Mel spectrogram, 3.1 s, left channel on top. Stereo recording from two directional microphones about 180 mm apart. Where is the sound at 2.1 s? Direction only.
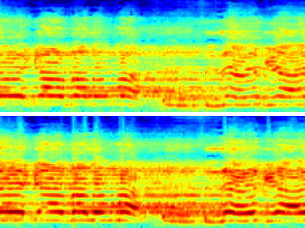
45° right (ahead or behind).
